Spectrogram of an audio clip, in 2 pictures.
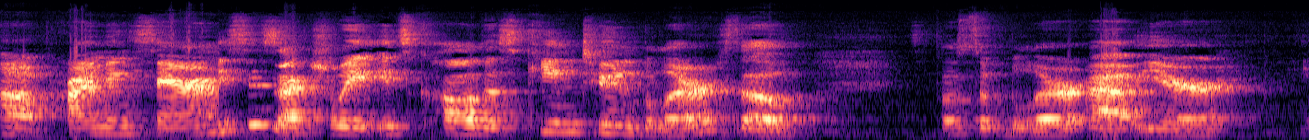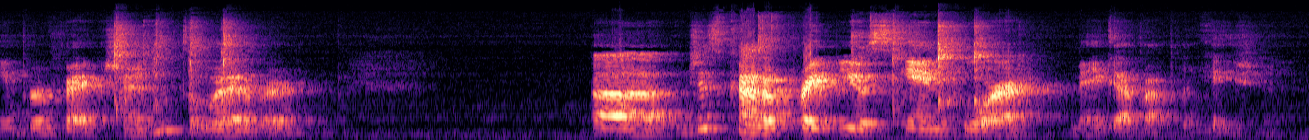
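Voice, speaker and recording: Amid noticeable background noise and audible room echo, the speech moves at a moderate pace with ordinary pitch variation and big swings in loudness. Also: woman, medium pitch for a woman. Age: 40s. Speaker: beauty vlogger. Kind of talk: casual chat while doing makeup.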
